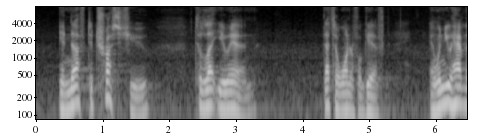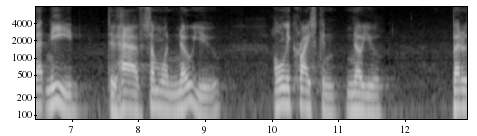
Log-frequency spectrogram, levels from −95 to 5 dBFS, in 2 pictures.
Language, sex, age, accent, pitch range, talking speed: English, male, 40-59, American, 115-140 Hz, 135 wpm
